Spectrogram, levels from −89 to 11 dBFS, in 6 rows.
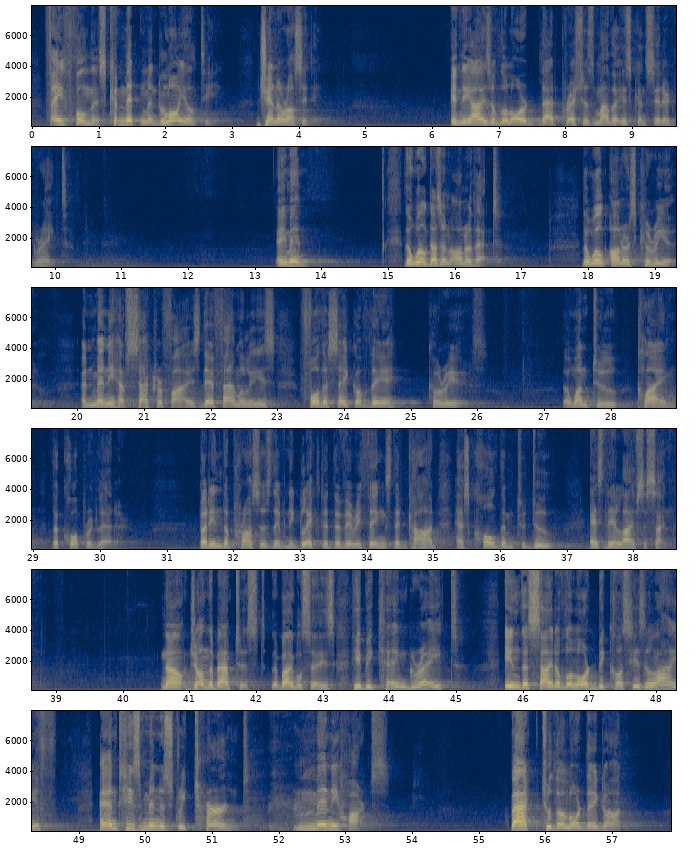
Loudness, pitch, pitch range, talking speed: -23 LUFS, 140 Hz, 105-165 Hz, 100 wpm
